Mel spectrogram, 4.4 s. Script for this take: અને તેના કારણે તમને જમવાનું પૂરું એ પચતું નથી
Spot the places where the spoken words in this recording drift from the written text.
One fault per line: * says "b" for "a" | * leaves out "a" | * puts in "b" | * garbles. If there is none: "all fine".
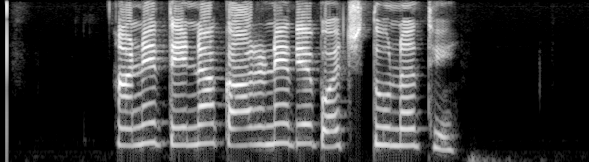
* leaves out "તમને જમવાનું પૂરું"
